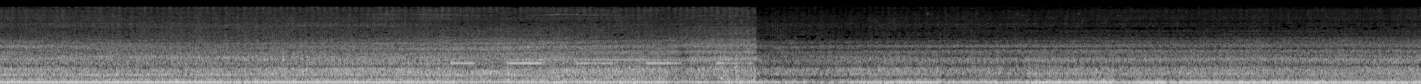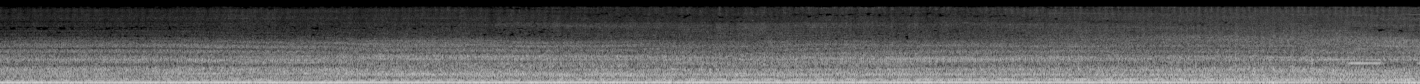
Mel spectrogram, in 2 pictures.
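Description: Heavy diesel engine of earthmoving equipment (bulldozer or dump truck) running steadily with a deep drone. A reversing alarm beeps a few times about five seconds in and again near the end.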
